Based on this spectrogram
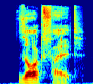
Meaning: carefulness, care, diligence
- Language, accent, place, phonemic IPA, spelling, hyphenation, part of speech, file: German, Germany, Berlin, /ˈzɔʁkfalt/, Sorgfalt, Sorg‧falt, noun, De-Sorgfalt.ogg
